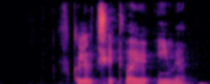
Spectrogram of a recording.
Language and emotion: Russian, neutral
